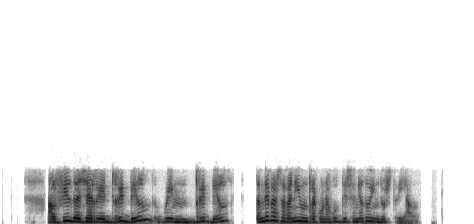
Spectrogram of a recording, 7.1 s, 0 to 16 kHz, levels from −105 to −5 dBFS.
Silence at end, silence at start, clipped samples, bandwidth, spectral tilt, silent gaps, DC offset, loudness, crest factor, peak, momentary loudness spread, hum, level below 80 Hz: 0.85 s; 0.75 s; under 0.1%; 4.1 kHz; -12 dB/octave; 3.52-3.85 s; under 0.1%; -18 LUFS; 16 dB; -4 dBFS; 12 LU; none; -46 dBFS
